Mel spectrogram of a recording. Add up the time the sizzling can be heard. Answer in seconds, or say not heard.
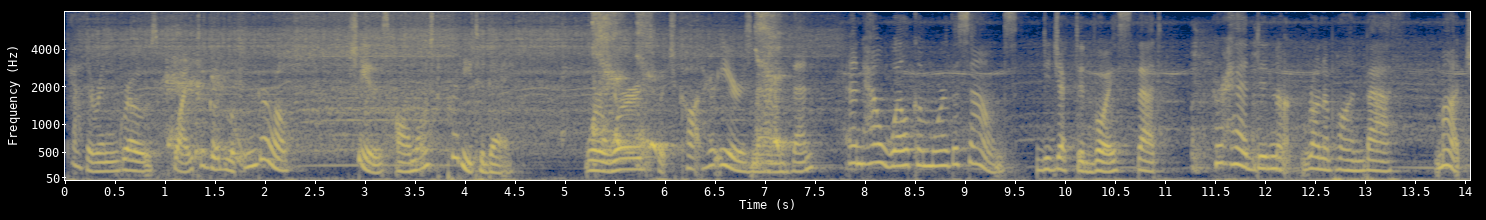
not heard.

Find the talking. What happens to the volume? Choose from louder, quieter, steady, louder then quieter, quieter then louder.
steady.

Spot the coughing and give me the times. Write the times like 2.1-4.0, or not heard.
0.8-1.9, 5.0-7.2, 11.2-12.2.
